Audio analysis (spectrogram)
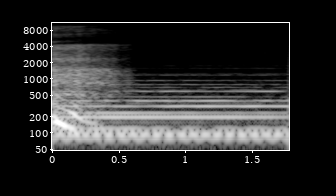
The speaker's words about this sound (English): Suddenly, all of the different fruits and vegetables gasp.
